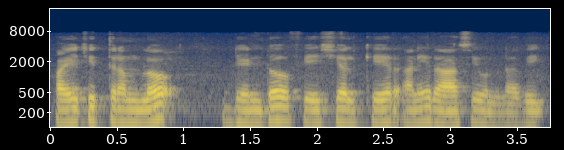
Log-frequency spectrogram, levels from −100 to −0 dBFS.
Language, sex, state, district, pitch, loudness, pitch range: Telugu, male, Telangana, Mahabubabad, 120 Hz, -19 LUFS, 115-125 Hz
